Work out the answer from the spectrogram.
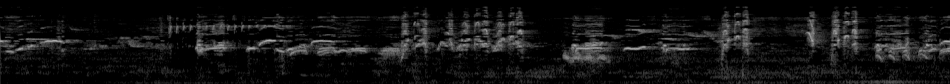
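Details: Oriental magpie-robin song with tail spread, varied and rapid: whistled slurs and short trills mixed with sharp high clicking and chattering notes in quick succession.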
